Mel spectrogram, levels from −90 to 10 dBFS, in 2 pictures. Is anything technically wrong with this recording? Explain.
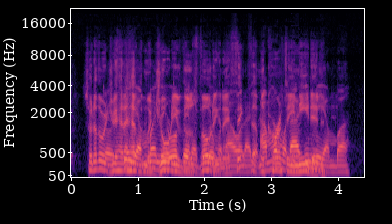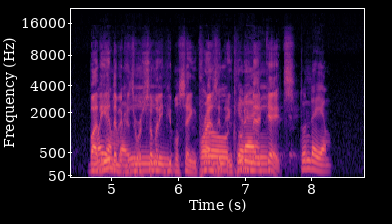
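Yes. Echo with no canceller runs throughout this speech recording. The far end is playing the call over a loudspeaker, and its microphone picks that sound up and sends it straight back with nothing to subtract it. After roughly 300 ms of round trip through the network, every phrase returns as a faint copy, about 28 dB below the direct speech. That copy sounds thinner, a quiet shadow trailing each syllable.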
